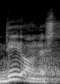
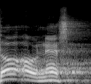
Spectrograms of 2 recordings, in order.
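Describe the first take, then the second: First: The word 'the' is said as 'thee'. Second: The word 'the' is said as 'thuh'. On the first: The speaker calls it right. "तो बोलिएगा sir दी honest" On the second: The speaker calls it wrong. "द honest गलत हो जाएगा"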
